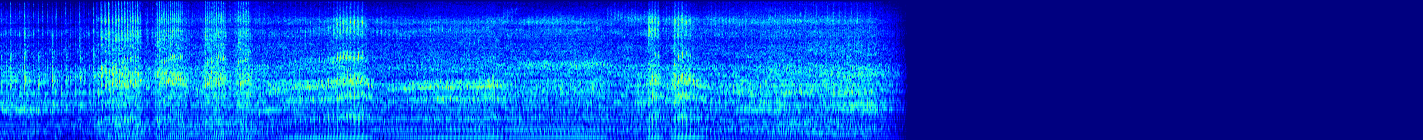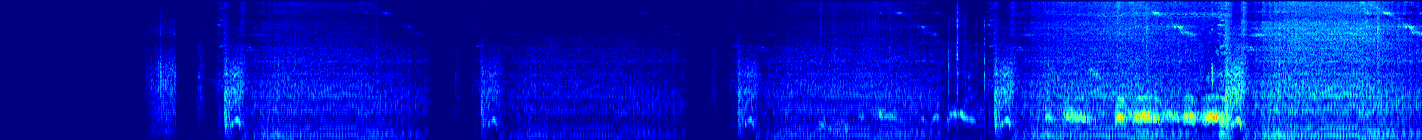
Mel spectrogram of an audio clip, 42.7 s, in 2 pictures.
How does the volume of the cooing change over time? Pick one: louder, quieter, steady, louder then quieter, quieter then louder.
louder.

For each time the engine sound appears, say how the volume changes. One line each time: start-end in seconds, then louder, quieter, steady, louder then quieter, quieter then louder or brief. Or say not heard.
0.0-13.6 steady
23.6-42.6 quieter then louder.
